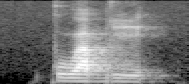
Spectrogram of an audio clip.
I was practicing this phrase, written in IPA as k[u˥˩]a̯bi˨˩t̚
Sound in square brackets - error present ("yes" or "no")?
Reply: yes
